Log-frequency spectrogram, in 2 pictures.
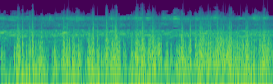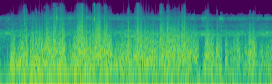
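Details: A large flock of geese at an aquatic center in Hereford, Texas, honking in a dense overlapping chorus while visitors feed them, with wind rumble and broadband noise throughout.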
